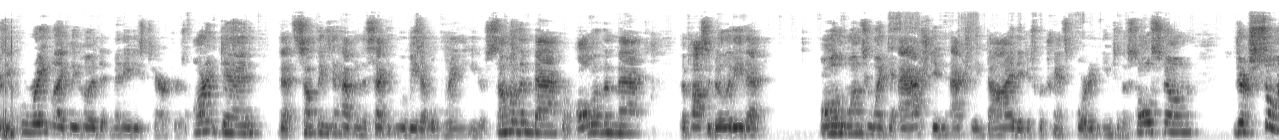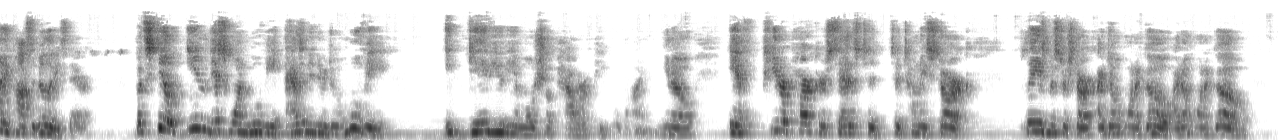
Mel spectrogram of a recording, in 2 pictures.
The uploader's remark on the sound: We recorded this episode live again, which led to a great discussion, but also caused some sound issues. It is still not up to our normal standards.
